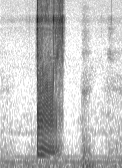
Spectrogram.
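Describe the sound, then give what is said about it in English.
A single loud, buzzy recorded fart, sent in by a listener and played on air, bursts out for about half a second, with a faint rumbling trail afterward against a quiet background. No one speaks. “What Up Pete requested to have his farts played on the air.”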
